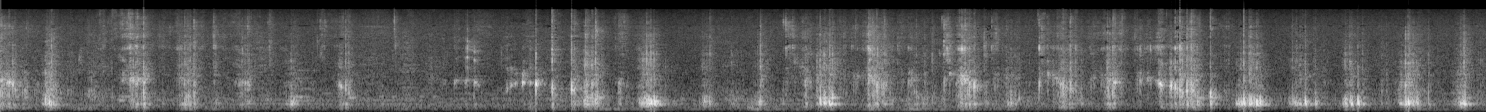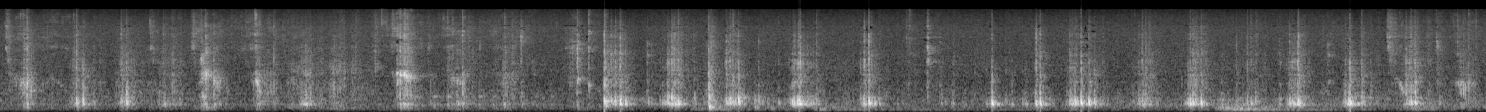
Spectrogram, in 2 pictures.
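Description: Hard crushed ice being chewed close to the microphone: a steady run of sharp, crackling crunches, about two a second.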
